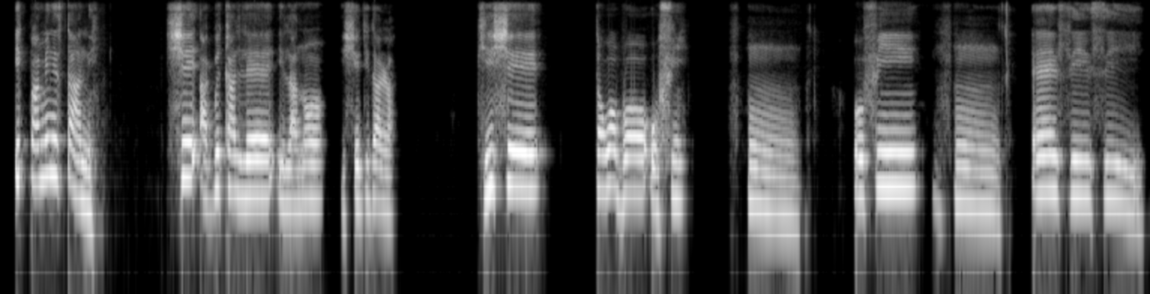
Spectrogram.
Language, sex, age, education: Yoruba, female, 46-60, tertiary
